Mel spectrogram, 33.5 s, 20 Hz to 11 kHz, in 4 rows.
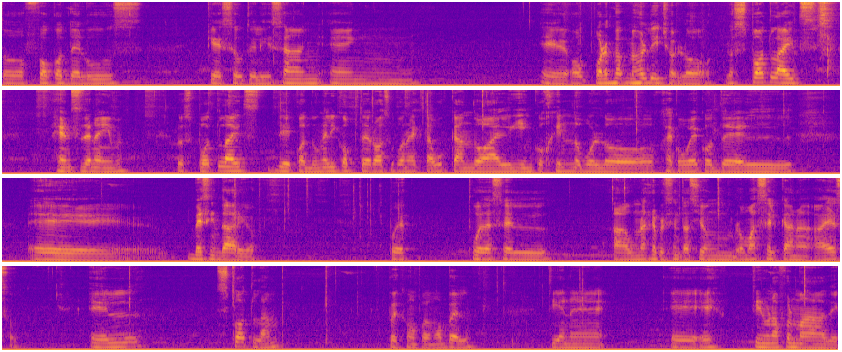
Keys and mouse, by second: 20.7 r, 23.7 click, 24.4-28.2 middle drag, 30.4 middle click, 31.2-32.2 middle drag.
